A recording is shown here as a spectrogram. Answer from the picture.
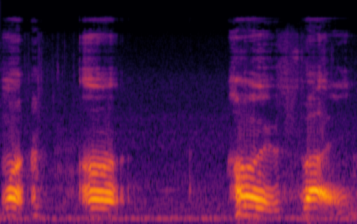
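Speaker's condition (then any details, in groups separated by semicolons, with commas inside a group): Cerebral palsy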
